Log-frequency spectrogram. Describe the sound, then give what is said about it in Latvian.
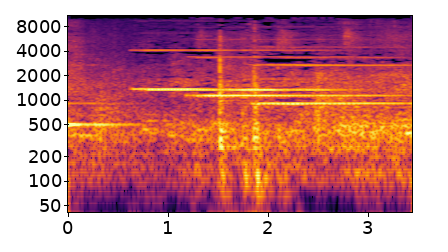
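An electric bell rings in a parliament chamber to call deputies to registration, a sustained, bright ringing tone held for the whole moment, with a few faint clicks in the background. “Lūdzu zvana, lūdzu deputātu reģistrācijas režīmu.”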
